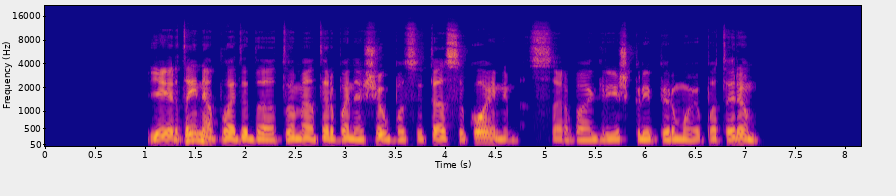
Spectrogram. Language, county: Lithuanian, Marijampolė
